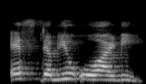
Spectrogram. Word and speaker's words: sword: Next word is SWORD.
